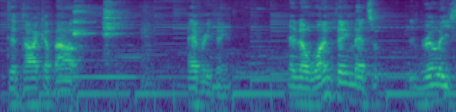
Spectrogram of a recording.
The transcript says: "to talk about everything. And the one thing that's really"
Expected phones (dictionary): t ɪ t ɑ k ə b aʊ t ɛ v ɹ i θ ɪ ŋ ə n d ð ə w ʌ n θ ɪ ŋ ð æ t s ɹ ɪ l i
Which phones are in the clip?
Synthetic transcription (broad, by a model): t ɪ t ɑ k ə b aʊ t ɛ v ɹ i θ ɪ ŋ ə n ð ə w ʌ n θ ɪ ŋ ð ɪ t s ɹ ɪ l i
